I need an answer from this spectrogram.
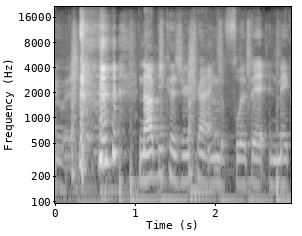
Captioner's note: laugh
